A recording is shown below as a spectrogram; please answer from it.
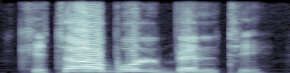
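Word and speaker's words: كتابُ البنتِ: Notice this bull here. This is what you hear. That's why I will join these. So this ba, bull. This is silent. This L from the definite article, because of this moon letter, this ba is pronounced, so you hear it.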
